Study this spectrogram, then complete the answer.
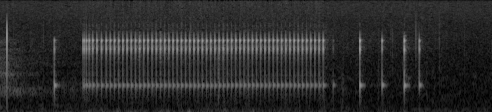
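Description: An old-style telephone bell rings in one long sustained burst in a vintage old-time radio horror drama, followed by several short clicks and taps, with no talking.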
